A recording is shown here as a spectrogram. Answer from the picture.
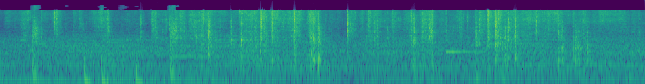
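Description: A folded paper instruction leaflet being opened out and handled, crackling and rustling in many sharp, irregular crinkles. A low beat of background music sits under it in the first second or two.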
